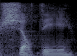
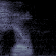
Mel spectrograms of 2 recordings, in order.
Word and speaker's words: Shildt: under Shildt or Schilty, whatever the hell his last name is. I hear I hear people pronounce it both ways. It's Shildt. It's just Shildt.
